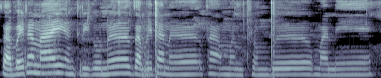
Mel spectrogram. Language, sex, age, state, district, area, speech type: Bodo, female, 30-45, Assam, Udalguri, rural, spontaneous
